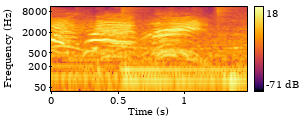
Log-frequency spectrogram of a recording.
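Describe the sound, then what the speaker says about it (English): Angry protesters crowd a New York street at night, voices shouting and chanting together in a loud, close, ragged swell that rises and falls over a low background hum. "Angry crowds tonight in the streets of New York, protesting yet another controversial grand jury decision."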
